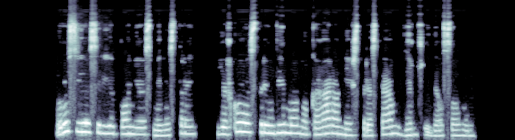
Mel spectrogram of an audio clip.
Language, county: Lithuanian, Klaipėda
